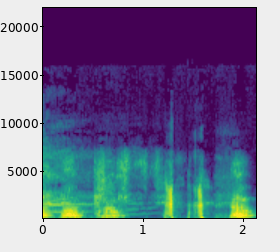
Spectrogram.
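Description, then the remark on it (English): A dog barks about five times in quick, uneven succession as someone walks by the house, fairly loud, with short pauses between the sharp yaps and no one talking. “No, he's barking because someone walks by the house.”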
